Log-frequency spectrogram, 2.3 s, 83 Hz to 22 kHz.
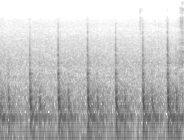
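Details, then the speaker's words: BMW 730Ld long-wheelbase on a ramp, with a knock when driving over bumps: six sharp, hollow knocks, about three a second, as the anti-roll bar drop link to the shock absorber is shaken; its internal joint is worn. The other side is fine. "they knock and this side's fine but this side can you hear that so all that is is inside here the joint is now just worn"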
